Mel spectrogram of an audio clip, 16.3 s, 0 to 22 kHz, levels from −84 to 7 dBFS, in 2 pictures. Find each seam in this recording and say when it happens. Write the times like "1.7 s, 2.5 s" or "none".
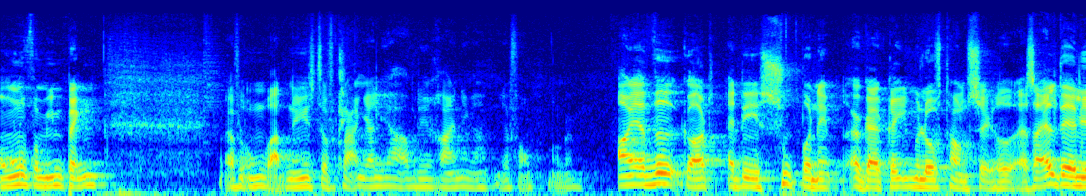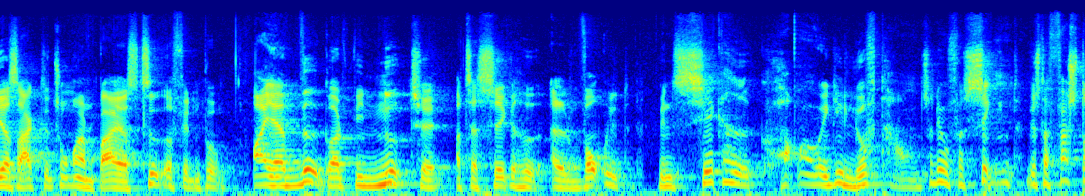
13.0 s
